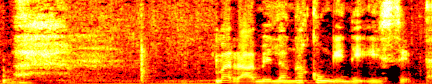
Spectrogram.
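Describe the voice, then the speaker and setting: A woman's voice: low-pitched, measured pace, background noise. An actress playing a wounded, resigned female cousin in a radio drama, frank and weary. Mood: pensive. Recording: music under the voice.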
